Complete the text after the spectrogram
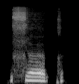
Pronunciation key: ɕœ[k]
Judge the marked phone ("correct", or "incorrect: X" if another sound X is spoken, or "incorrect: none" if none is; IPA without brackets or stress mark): correct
